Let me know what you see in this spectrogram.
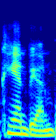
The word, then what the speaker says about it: Kanban: Is it how do you pronounce that? Con Kanban Kanban. What do you know? What I'm talking about Kanban nope. board. Kanban, Kanban board. Yes. – Kanban. – Kanban. That's it.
